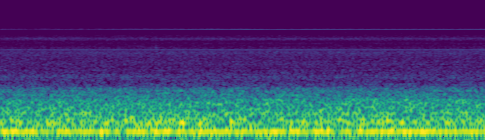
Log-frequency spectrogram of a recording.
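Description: Steady drone of jet airliner engines: an even low rumble with a few faint steady high whining tones above it.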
